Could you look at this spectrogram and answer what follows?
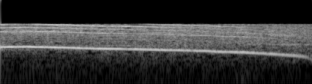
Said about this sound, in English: Now you coming down the street with the gay siren.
